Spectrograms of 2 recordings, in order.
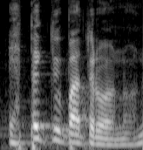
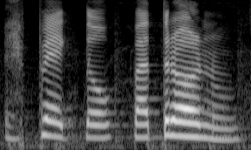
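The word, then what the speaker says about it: Expecto Patronum: Decime, a mí me gusta, por ejemplo, Spectro Patronus, ¿no? ¿Qué es eso? ¿Qué hechizo es? ¿Qué tipo de hechizo es? – Primero lo dijiste mal. – ¿Cómo se pronuncia? – Spectro Patronus.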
